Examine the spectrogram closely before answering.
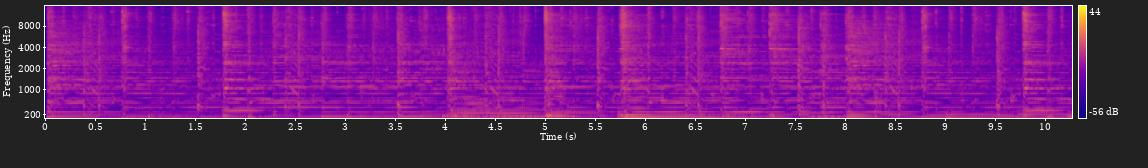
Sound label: dry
